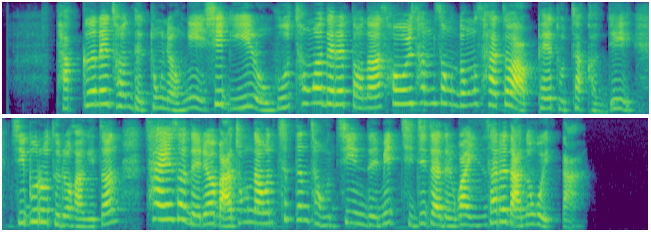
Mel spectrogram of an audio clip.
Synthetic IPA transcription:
pak̚k͈ɯne̞t͡ɕʌnte̞tʰoŋɲʌŋiɕʰibiiɾoɦut͡ɕʰʌŋwade̞ɾɯɭt͈ʌnasʰʌuɭsʰamsʰʌŋdoŋsʰad͡ʑʌapʰe̞tot͡ɕʰakʰandɥi | t͡ɕibɯɾotɯɾʌɡaɡid͡ʑʌnsʰaesʰʌne̞ɾjʌmad͡ʑoŋnaont͡ɕʰɯd͈ʰɯnt͡ɕʌŋt͡ɕʰiːndɯɭmit̚t͡ɕ͈id͡ʑid͡ʑadɯɭɡwainsʰaɾɯɭnanuɡoit̚t͈a̰

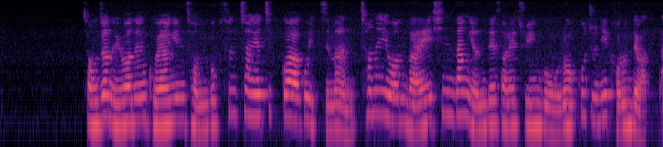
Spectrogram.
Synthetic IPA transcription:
t͡ɕʌŋd͡ʑʌnɯwʌnɯnkojaŋint͡ɕʌnbuk̚s͈ʰunt͡ɕʰaŋeɭt͡ɕʰɯk̚k͈ʌɦaɡoit̚t͡ɕ͈imant͡ɕʰʌnɯwʌnɡwae̞ɕʰindaŋjʌnde̞sʰʌɾe̞t͡ɕuinɡoŋɯɾok͈ud͡ʑuɲikʌɾondwe̞wat̚t͈a

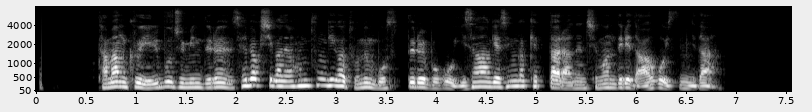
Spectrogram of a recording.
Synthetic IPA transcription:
tamankɯiɭbut͡ɕumindɯɾɯnsʰe̞bjʌk̚ɕ͈iɡaneɸanpʰuŋɡiɡatonɯnmosʰɯ̥p̚t͈ɯɾɯɭpoɡoisʰaŋɦaɡe̞sʰe̞ŋɡakʰe̞t̚t͈aɾanɯnt͡ɕɯŋwʌndɯɾinaoɡois͈ɯmɲida

